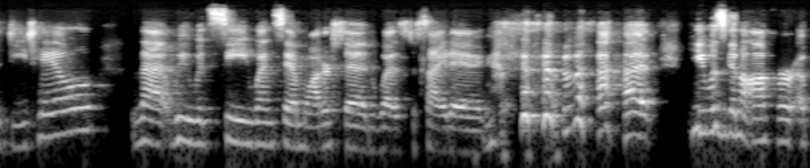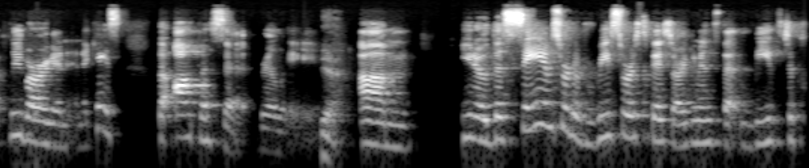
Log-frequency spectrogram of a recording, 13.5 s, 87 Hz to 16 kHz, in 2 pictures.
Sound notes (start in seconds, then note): 4.2 laugh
